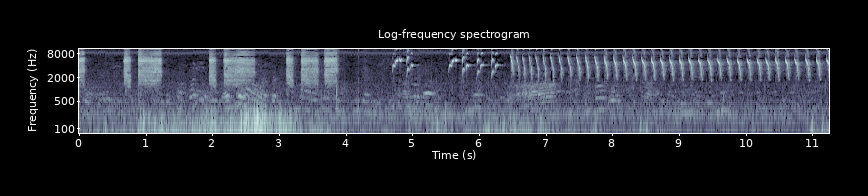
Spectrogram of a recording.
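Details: Long-tailed shrike, lure recording meant to provoke singing: harsh rasping bursts and a few sharp notes, then a long, fast, even rattle of clipped high notes.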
